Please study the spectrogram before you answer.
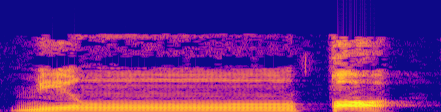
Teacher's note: ننتقل من الميم إلى مخرج القاف مباشرة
